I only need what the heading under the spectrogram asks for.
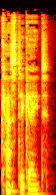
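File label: "castigate", British English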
